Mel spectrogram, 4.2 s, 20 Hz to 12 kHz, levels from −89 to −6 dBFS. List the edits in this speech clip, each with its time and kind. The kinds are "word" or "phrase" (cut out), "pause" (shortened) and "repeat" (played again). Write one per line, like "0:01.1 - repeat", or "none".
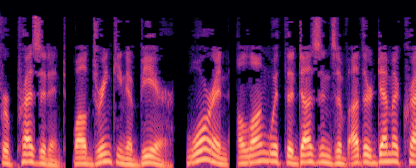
0:01.8 - pause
